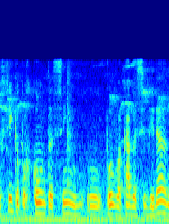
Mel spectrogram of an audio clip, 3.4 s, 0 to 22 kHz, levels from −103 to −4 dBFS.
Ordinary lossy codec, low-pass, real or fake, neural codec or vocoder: none; 7.2 kHz; real; none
